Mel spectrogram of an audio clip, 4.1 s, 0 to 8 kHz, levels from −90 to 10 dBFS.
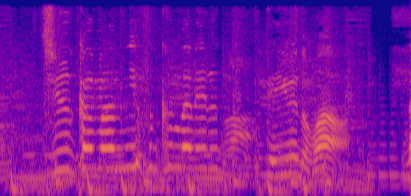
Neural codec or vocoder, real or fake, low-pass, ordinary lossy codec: none; real; 7.2 kHz; none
